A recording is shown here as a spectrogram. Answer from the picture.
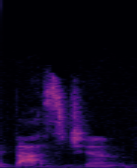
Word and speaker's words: Bastien: And this is a name I really like in the French pronunciation, but you could also say Bastien, and it could be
